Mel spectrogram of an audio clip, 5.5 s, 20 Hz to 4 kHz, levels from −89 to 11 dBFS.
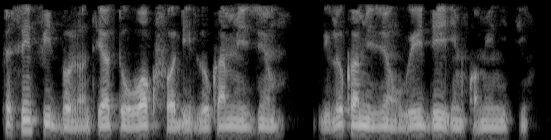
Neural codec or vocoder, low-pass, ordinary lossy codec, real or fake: none; 3.6 kHz; MP3, 32 kbps; real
